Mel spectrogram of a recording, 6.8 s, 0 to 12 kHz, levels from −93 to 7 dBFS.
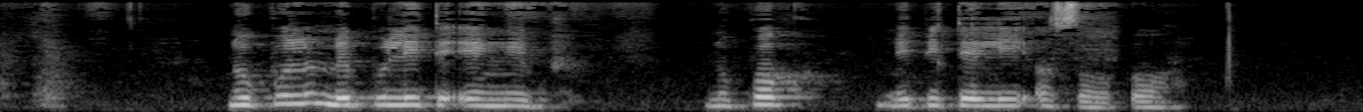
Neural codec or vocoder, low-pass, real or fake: none; 10.8 kHz; real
